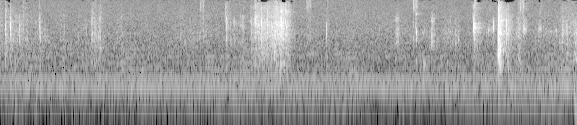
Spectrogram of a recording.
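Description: A person chewing food, with a few sharp clicks and a brief rustle about four seconds in from a fork working in an aluminium foil packet, over a steady low hum.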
